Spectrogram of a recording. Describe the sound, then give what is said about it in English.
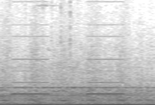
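Reversing beeps from a Brinks armored truck backing up: two long, steady, high-pitched beeps over a constant low engine rumble. “back up the Brinks truck”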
